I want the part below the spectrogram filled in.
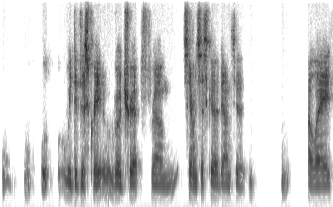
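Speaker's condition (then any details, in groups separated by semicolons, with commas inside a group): Stuttering; childhood onset, speech therapy as child; still stutters as adult, gradually more comfortable with stuttering; phone time pressure harder, more comfortable speaking face-to-face; blocks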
